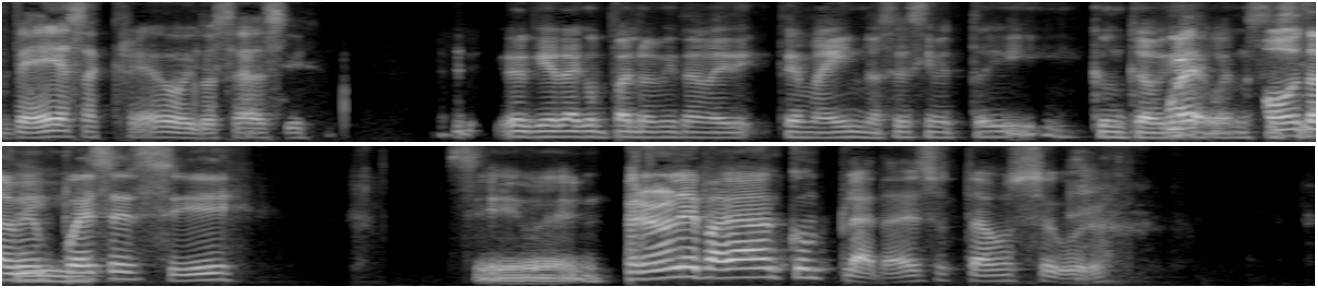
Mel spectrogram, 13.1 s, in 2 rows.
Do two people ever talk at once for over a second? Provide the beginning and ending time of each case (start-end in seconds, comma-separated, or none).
5.8-7.1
